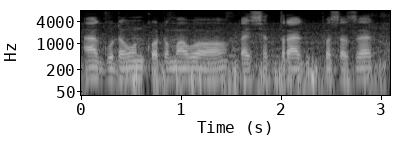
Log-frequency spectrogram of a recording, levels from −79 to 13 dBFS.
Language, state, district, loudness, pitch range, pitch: Kokborok, Tripura, Dhalai, -20 LUFS, 105-110 Hz, 110 Hz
